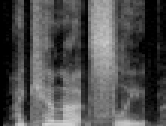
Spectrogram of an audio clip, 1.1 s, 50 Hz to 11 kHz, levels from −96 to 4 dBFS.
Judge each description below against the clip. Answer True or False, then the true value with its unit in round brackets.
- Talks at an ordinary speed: False (215 wpm)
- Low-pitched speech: False (225 Hz)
